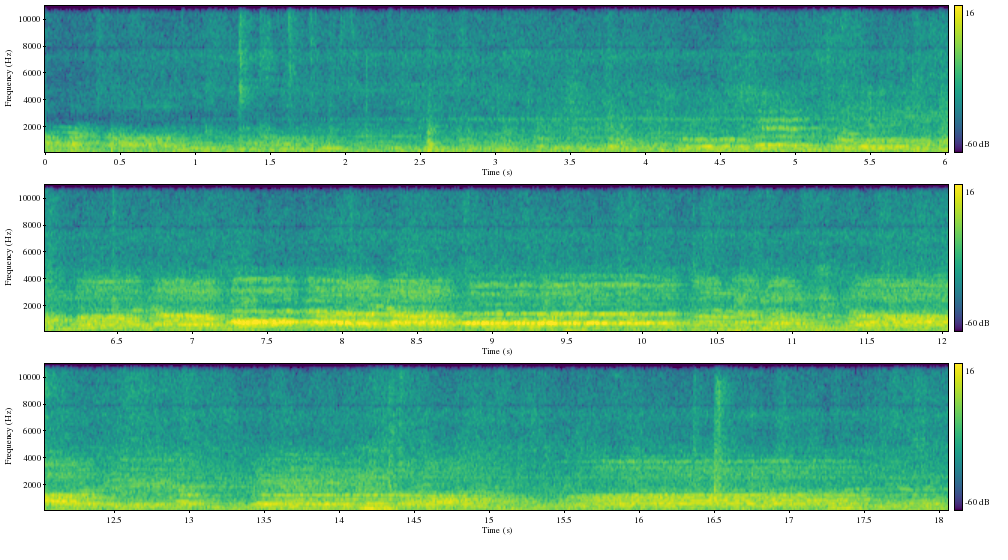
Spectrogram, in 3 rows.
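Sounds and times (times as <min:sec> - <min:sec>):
choir singing in harmony: 0:00.0 - 0:01.2, 0:03.8 - 0:18.0.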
